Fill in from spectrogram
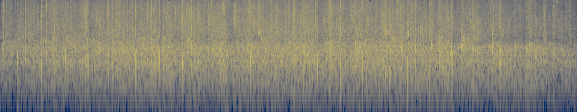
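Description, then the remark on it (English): A church audience breaks into steady applause, dense overlapping claps sustained at an even loudness for several seconds with no voices standing out. “Go ahead, go ahead, let's clap.”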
